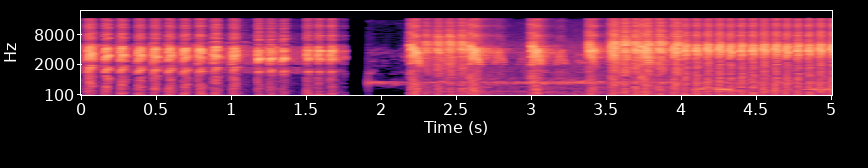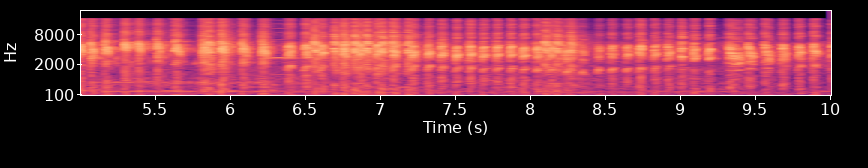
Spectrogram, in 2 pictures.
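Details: Eurasian tree sparrows in a fighting bout, used as tutor material for songbirds such as green leafbirds and magpie-robins: dense, harsh, high chirps in rapid runs, with a brief break near two seconds and a faint low steady hum beneath.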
